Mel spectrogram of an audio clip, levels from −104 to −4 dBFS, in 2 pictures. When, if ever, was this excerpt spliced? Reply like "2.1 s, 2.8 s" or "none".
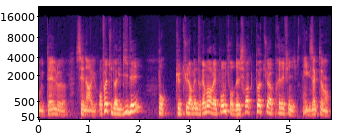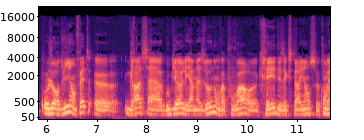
1.2 s, 5.2 s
